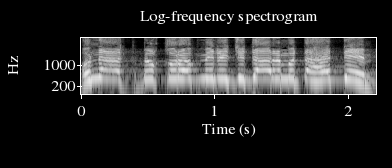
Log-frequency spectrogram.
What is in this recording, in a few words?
landmark near wallbroken, localized english battlechatter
